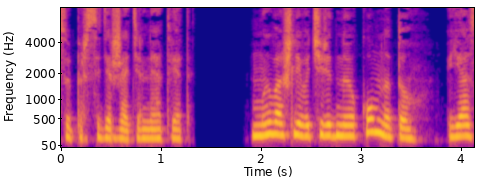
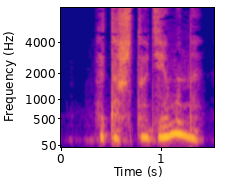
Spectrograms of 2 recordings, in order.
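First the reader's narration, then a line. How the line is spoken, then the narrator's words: Whispered question. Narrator (Russian): спросила почему-то шепотом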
